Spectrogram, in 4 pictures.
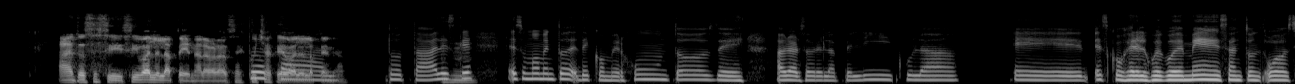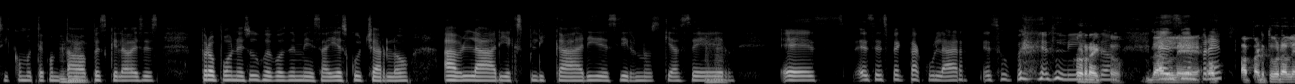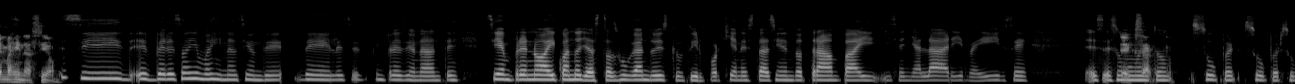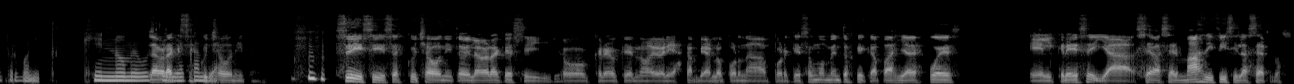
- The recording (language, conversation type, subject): Spanish, podcast, ¿Tienes alguna tradición gastronómica familiar que te reconforte?
- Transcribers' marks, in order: laughing while speaking: "superlindo"; chuckle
